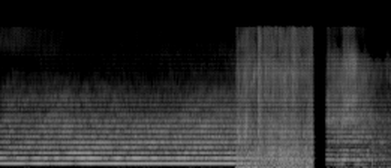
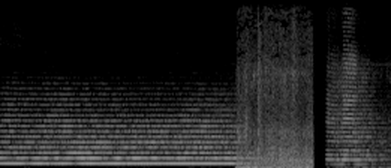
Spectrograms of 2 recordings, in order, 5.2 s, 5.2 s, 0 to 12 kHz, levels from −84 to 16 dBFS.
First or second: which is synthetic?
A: first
